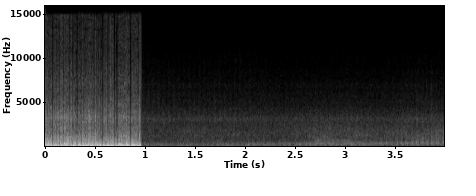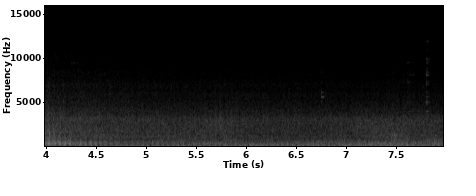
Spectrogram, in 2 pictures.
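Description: A tiltrotor aircraft flies off into the distance, its roar fading.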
